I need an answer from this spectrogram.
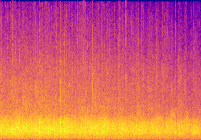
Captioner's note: applause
